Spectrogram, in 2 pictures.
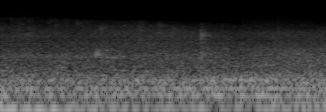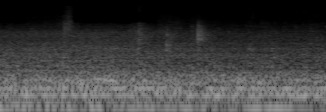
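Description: Steady whir and low hum of a nail dust collector's fan running, with a few faint clicks.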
